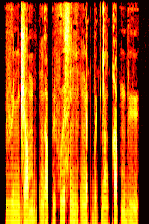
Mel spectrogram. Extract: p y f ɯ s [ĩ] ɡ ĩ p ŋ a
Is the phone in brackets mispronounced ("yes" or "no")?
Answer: no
